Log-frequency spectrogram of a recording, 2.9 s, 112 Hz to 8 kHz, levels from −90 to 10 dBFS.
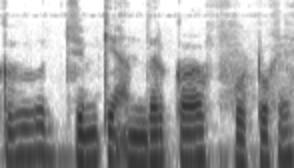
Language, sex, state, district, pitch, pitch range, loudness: Hindi, male, Rajasthan, Jaisalmer, 135 Hz, 130-145 Hz, -16 LUFS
